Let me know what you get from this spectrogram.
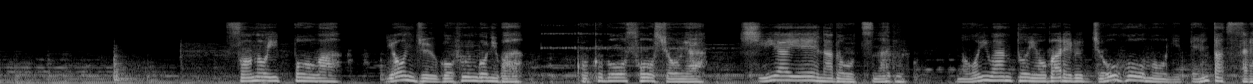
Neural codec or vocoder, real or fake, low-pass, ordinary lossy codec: codec, 44.1 kHz, 2.6 kbps, SNAC; fake; 7.2 kHz; none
